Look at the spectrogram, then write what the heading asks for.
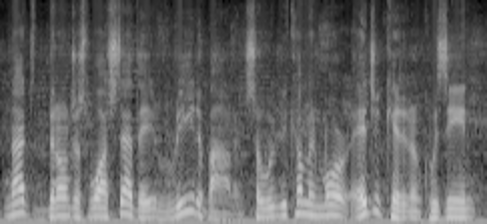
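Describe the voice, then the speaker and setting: Male interview guest, Argentine accent, native Spanish speaker, mid-pitched, emphatic and enthusiastic conversational delivery. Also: expressive, a little fast, warm tone. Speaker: guest, restaurant owner.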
